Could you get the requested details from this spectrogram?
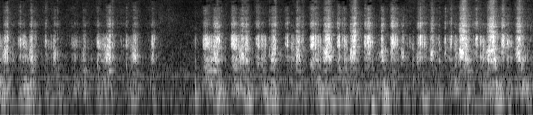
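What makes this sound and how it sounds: A wooden stylus scratches dense hatching over a bear figure on a black coated scratch art paper page in a small spiral pad lying flat. Quick, dry, bright scratching strokes come in a rapid, uneven rhythm. They pause briefly near the two-second mark, then resume more densely and slightly louder.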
